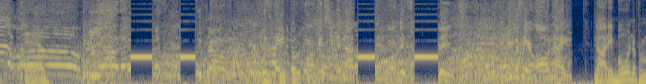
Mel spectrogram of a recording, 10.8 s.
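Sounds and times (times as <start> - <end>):
large crowd booing and jeering a late performer: 0.0 - 9.3
speech: 0.4 - 1.0, 2.6 - 10.7
mid-pitched censor beeps: 2.2 - 3.5, 5.9 - 7.5.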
